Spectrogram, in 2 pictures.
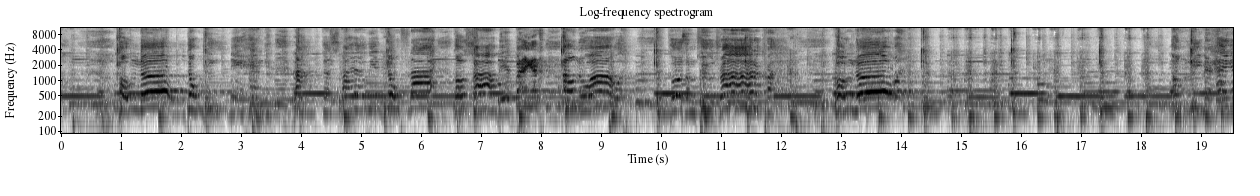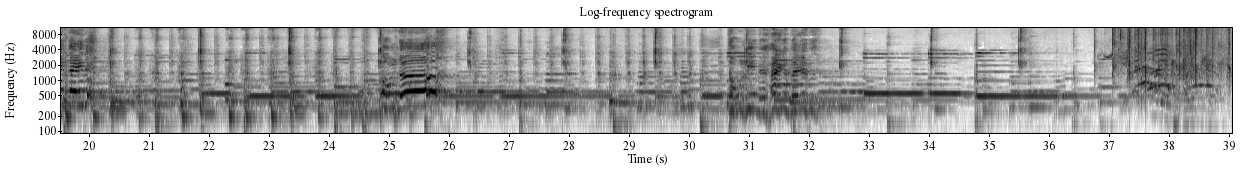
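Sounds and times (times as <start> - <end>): man singing into microphone: 0.0 - 14.8, 18.4 - 20.9, 24.5 - 26.4, 30.5 - 32.8.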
